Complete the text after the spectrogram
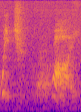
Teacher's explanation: a fricative it may remind you of a w and that's very good because again it's labial and velar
